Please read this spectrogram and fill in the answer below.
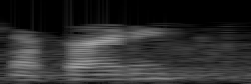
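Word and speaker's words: McCranie: It's McCraney. – Could you spell that? – It's M-C-C-R-A-N-I-E. – R-A-N-I-E? – Yep.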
